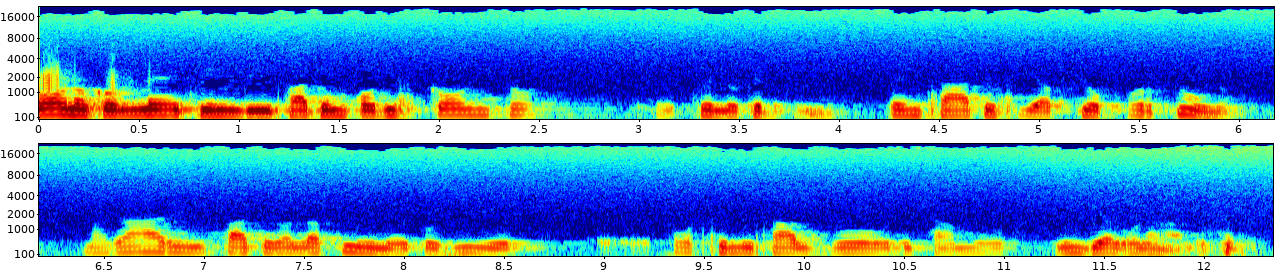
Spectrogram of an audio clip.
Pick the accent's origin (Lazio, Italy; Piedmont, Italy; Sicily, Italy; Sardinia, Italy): Sicily, Italy; Io sono siciliano e quindi figlio della cristianità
